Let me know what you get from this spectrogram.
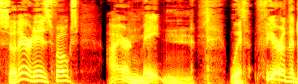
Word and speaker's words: Iron: There it is, Fear of the Dark by Iron Maiden, que ya sabemos que no se pronuncia Iron, sino Iron.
